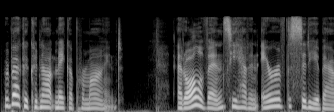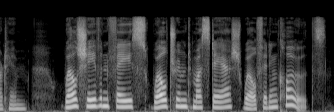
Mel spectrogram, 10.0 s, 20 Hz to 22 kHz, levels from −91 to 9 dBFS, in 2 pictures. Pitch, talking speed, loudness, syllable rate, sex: 200 Hz, 160 wpm, -18 LUFS, 4.7 syllables/s, female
